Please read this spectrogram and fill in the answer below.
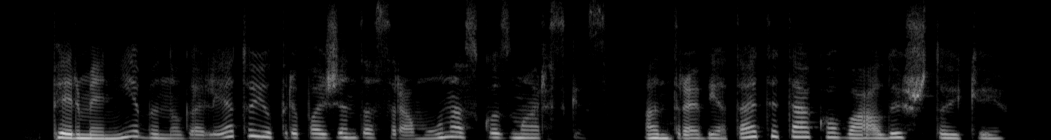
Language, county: Lithuanian, Kaunas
